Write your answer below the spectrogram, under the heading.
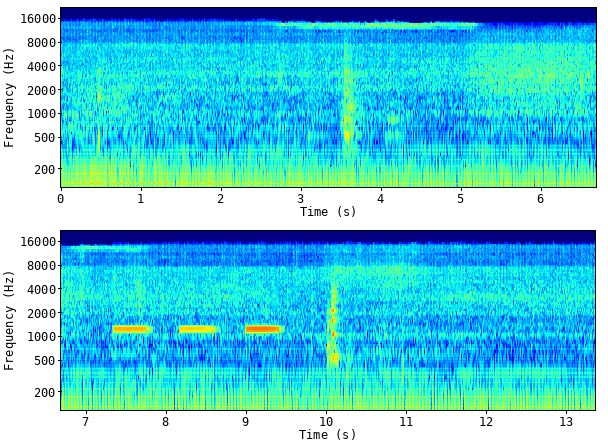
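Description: Doosan forklift engine running steadily. Its reversing alarm beeps three times about halfway through. There are two sharp clanks, one a few seconds in and one near the end.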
